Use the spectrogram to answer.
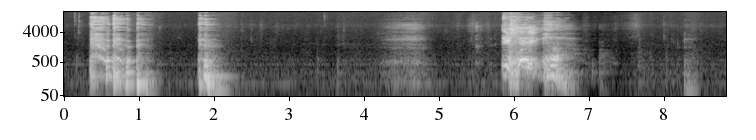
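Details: Adult whose cough returned after seeming to clear, recorded on the morning of St Andrew's Day: repeated harsh, forceful cough bursts in clusters with softer strained retching between them. Cough with gagging.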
